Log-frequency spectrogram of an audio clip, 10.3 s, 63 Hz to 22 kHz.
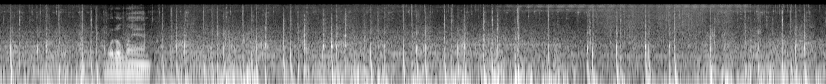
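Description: Horse hooves clip-clop steadily as a mount is ridden through The Witcher 3, the regular beat running the whole time under a game soundscape, with a brief whinny-like tone early on and someone speaking over it.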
